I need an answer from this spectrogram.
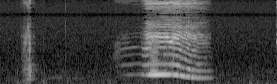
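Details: Underwater humpback whale song: a short upward sweep, then a long, rich moan that holds steady and slowly slides lower over more than a second, in quiet surroundings.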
